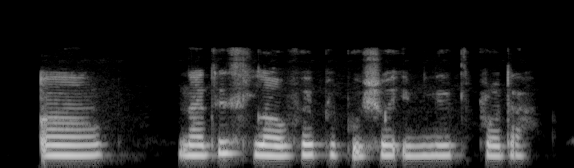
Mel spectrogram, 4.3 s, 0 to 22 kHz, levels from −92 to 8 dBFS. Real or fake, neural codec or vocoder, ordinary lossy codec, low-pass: real; none; none; none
